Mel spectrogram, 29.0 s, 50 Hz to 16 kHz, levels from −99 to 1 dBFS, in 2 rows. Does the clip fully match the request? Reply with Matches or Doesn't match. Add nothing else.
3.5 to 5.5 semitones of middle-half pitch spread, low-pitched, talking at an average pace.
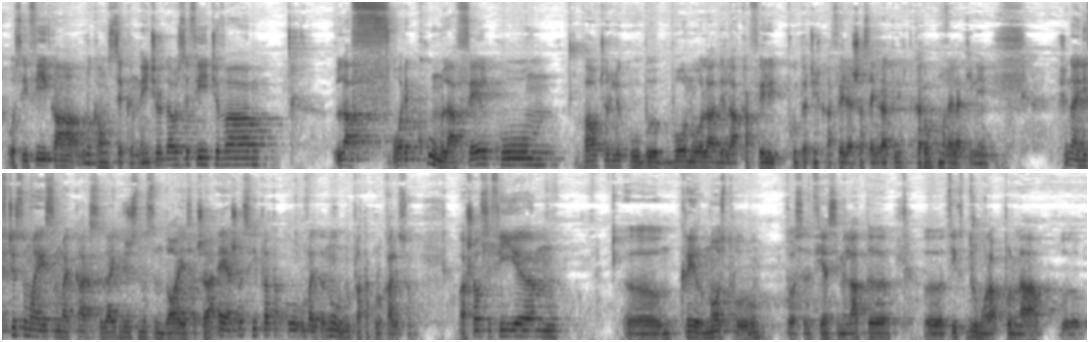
Doesn't match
